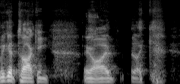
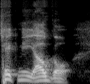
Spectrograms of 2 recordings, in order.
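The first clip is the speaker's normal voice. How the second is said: put-on eager, pitched-up proclaiming tone; 5 semitones higher than usual. Retelling how a man stood up at a service: retelling a booming voice. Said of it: "he said with this booming voice".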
